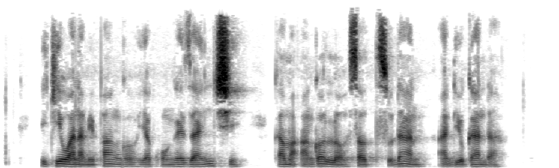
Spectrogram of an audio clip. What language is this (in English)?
Swahili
